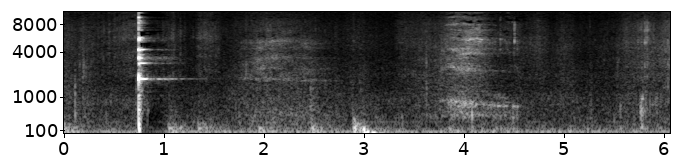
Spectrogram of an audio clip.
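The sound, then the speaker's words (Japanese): A single sharp glass clink from a toast with shochu rings out near the start, bright and ringing briefly, followed by quiet handling noises, a soft thump, and faint breathing amid an otherwise hushed quiet. “是非お好きな焼酎をご用意していただき一緒に乾杯しましょうでは焼酎で乾杯音がちっちゃい”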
